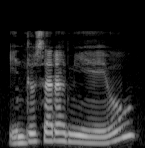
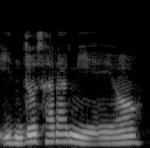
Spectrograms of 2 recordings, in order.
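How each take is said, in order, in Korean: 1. 끝에서 음이 올라가요. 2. 끝에서 음이 내려가요. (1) "이렇게 올려서 물어보고 있죠" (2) "답을 말할 때는 좀 내리고"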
